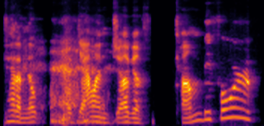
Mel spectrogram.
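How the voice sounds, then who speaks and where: A man's voice: mid-range voice, big pitch swings, a little slow, bright, forceful tone, muffled recording. A man playing a tabletop game, joking and rambling as he talks. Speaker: player. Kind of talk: tabletop game banter over voice chat.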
